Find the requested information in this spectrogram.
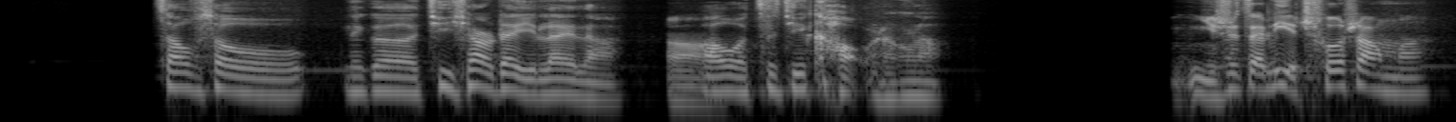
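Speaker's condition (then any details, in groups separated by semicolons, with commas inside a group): No condition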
